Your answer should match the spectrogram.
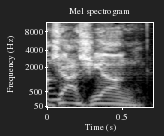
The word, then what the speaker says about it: Josh Jung: Is it Josh Jung? Who's the guy who's Josh Young. Josh Young. – Am I saying it wrong? – Yeah, Josh Young. – I thought it was Jung. Okay. – Jay is silent.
